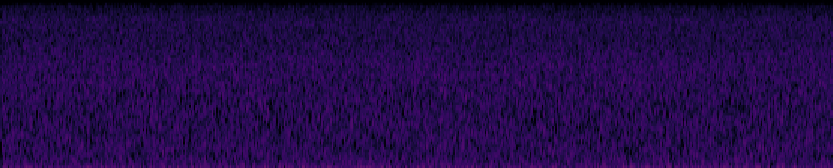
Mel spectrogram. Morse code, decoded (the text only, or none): none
